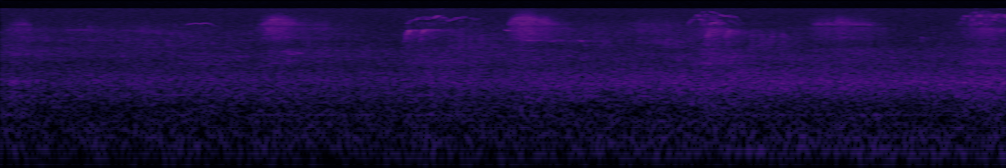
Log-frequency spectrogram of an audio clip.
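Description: Quiet outdoor ambience: a steady low background noise with faint, high bird chirps about once a second.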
